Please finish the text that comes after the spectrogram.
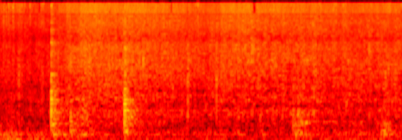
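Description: Finely chopped onion and ginger frying and being stirred in a hot pan, a steady bright sizzle with a few scraping stirs, close and loud, no talking.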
